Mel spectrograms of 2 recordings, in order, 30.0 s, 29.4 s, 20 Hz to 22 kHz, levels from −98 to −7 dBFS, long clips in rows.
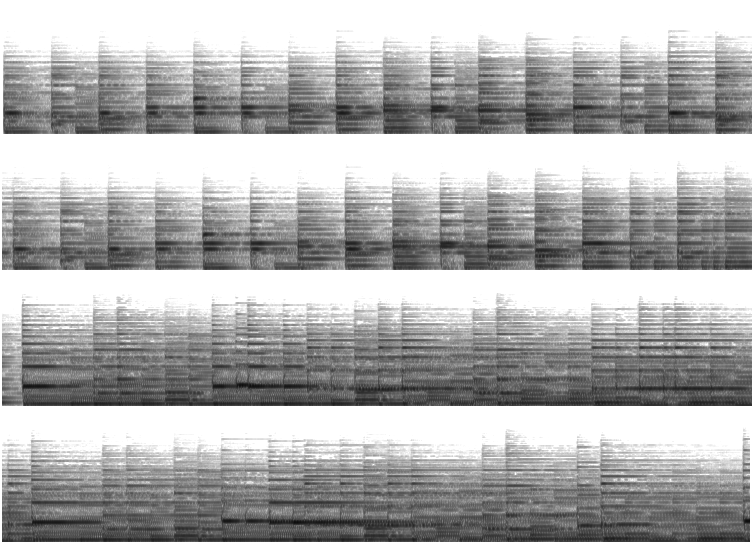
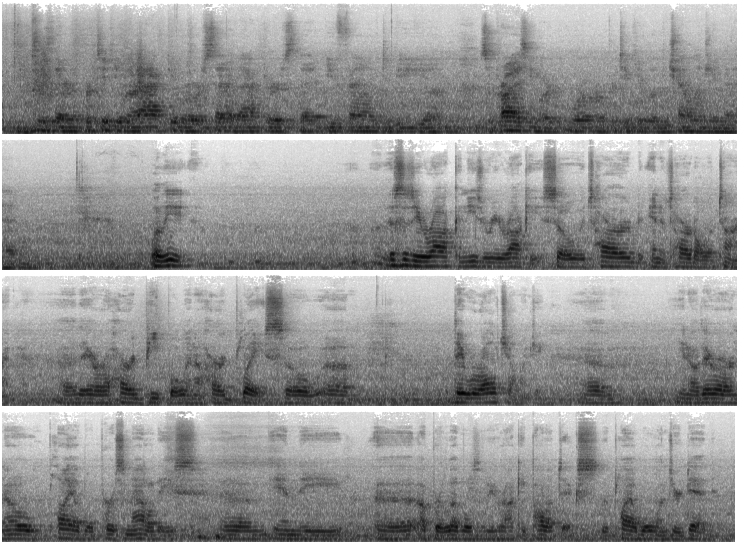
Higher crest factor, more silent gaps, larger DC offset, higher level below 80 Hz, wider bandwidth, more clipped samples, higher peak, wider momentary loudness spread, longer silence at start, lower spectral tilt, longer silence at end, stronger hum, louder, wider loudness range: about the same, 16 dB vs 18 dB; neither; neither; first, -38 dBFS vs -46 dBFS; second, 7.8 kHz vs 20 kHz; neither; second, -6 dBFS vs -2 dBFS; about the same, 10 LU vs 12 LU; about the same, 0 s vs 0 s; first, -7.5 dB/octave vs -6 dB/octave; about the same, 0 s vs 0 s; neither; second, -24 LUFS vs -21 LUFS; first, 6 LU vs 3 LU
